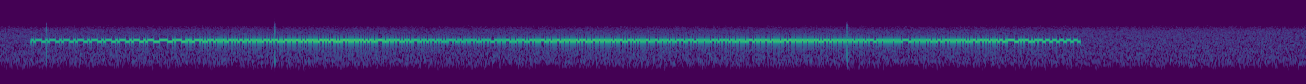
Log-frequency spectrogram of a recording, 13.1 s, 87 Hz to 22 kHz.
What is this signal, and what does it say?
NAVTEX (SITOR-B), 100 baud, 170 Hz shift, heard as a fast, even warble, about 1500 Hz centre, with fading and static crashes. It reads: IN DEN SEITENSCHIFFEN WURDEN RUNDE FENSTER EINGEARBEITET.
